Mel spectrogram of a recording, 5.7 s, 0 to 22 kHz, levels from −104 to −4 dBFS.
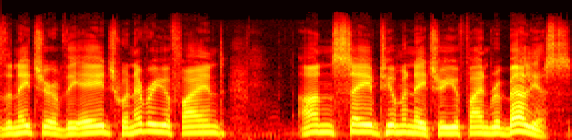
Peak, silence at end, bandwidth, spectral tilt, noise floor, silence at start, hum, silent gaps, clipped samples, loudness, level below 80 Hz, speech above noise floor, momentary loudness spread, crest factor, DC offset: -6 dBFS; 0.05 s; 13 kHz; -5.5 dB/octave; -58 dBFS; 0 s; none; none; under 0.1%; -22 LUFS; -62 dBFS; 37 dB; 6 LU; 16 dB; under 0.1%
